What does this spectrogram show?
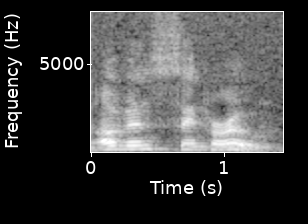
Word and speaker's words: Ovince Preux: And Gian Villante versus Ovince Preux.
